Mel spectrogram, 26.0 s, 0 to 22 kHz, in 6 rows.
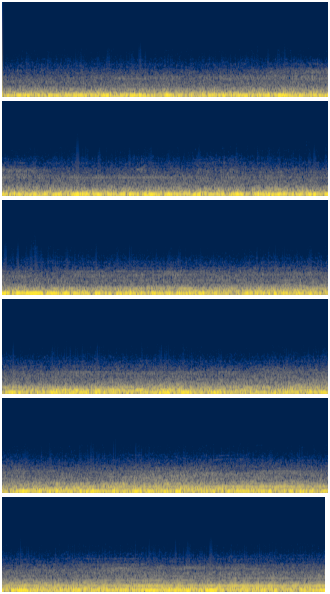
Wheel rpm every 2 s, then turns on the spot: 0, 0, 0, 0, 0, 0, 0, 0, 0, 0, 0, 0, 0.
none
